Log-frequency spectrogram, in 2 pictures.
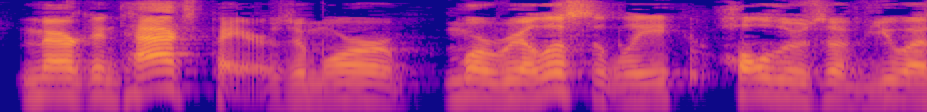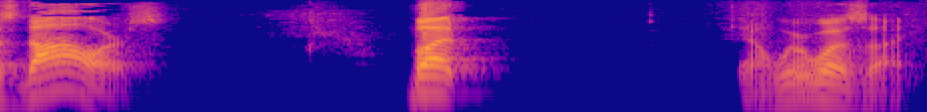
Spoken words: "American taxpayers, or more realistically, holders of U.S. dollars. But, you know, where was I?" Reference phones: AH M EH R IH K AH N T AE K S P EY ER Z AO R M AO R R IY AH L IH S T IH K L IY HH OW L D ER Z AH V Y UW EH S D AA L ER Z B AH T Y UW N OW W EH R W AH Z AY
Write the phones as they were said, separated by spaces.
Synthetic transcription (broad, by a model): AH M EH R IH K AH N T AE K S P EY ER Z AO R M AO R R IY AH L IH S T IH K L IY HH OW L D ER Z AH V Y UW EH S D AA L ER Z B AH T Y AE W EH R W AH Z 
